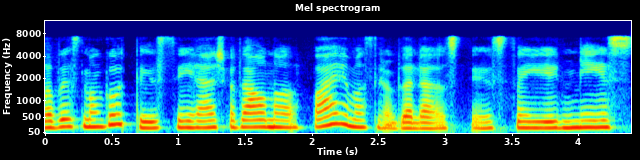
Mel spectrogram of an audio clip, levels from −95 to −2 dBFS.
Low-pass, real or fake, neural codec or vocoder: 7.2 kHz; fake; codec, 16 kHz, 1 kbps, FunCodec, trained on LibriTTS, 50 frames a second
